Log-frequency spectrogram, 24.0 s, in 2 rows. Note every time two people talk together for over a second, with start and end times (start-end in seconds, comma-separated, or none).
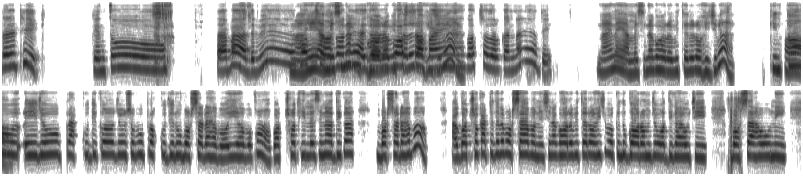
4.5-6.7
